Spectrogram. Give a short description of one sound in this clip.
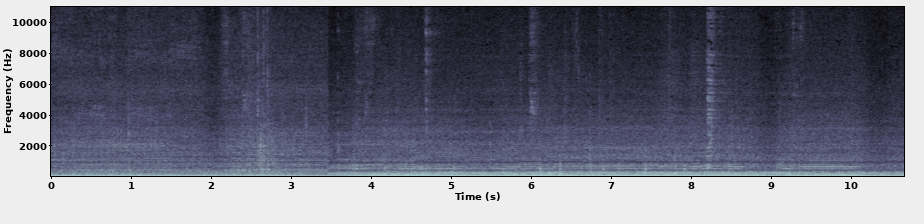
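A small excavator's diesel engine rumbles steadily.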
